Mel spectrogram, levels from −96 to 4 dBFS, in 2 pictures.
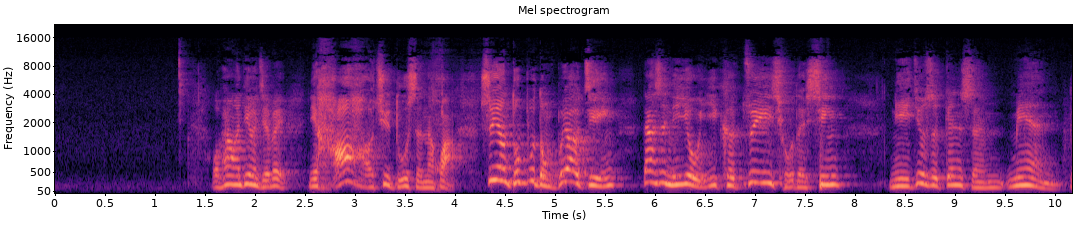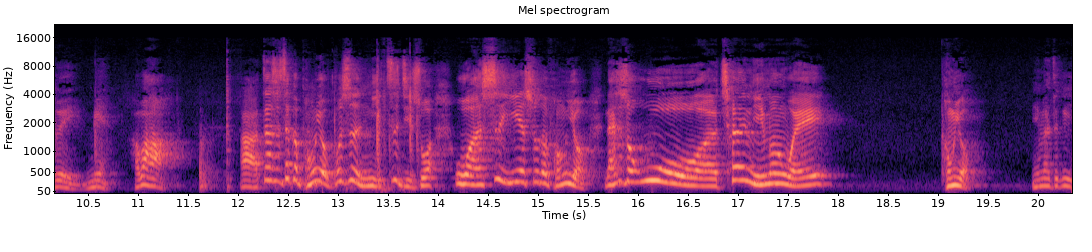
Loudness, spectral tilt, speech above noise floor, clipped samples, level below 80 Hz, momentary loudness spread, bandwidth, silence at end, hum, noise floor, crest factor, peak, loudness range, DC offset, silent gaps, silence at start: -22 LUFS; -4.5 dB/octave; 43 dB; under 0.1%; -68 dBFS; 14 LU; 13.5 kHz; 0 s; none; -65 dBFS; 16 dB; -6 dBFS; 6 LU; under 0.1%; none; 1.25 s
